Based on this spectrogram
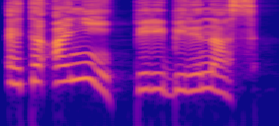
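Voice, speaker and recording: A woman's voice: fairly high pitch, lively intonation, a little fast, fairly bright tone, no echo, clean studio sound. A woman reading an audiobook, voicing a bitter, proud middle-aged woman who accuses and argues intensely. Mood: bitter, heated.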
